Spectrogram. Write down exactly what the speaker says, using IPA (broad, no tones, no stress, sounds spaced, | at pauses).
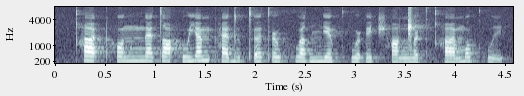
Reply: qʰ æ ʔ pʰ ɔ nː æ t ɑ h u j æ m pʰ æ d u tʼ ə tʼ ə˞ xʷ ɑ d nʲ ɛ kʷʰ ə˞ ʔ ɪ t͡ʃʰ ɑ ŋ͡ǁ ə˞ tʲ qʰ æ m ɔ kʷʰ i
